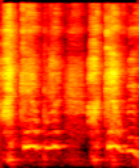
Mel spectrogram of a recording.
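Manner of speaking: mock pissed-off furious rant pitched very high. Retelling his reaction to getting the ring back: imitating him angry. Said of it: "He got really pissed and was like".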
